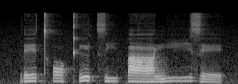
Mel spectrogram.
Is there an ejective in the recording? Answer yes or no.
yes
